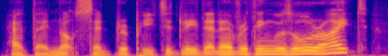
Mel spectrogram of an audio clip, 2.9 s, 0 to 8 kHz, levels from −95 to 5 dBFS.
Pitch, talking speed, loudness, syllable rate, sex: 115 Hz, 205 wpm, -16 LUFS, 6.3 syllables/s, male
